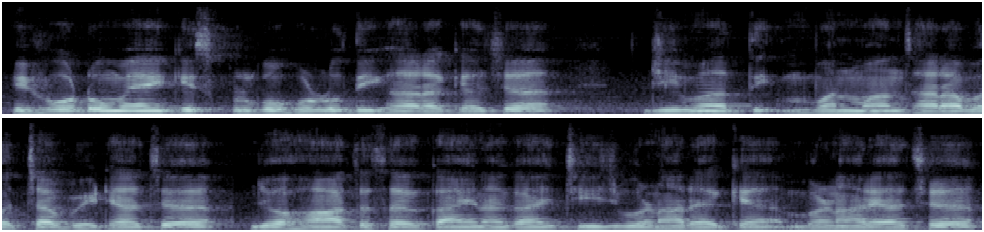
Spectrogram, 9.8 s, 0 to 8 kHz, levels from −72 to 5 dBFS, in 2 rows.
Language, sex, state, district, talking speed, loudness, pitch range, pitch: Marwari, male, Rajasthan, Nagaur, 175 wpm, -18 LUFS, 115-130 Hz, 120 Hz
